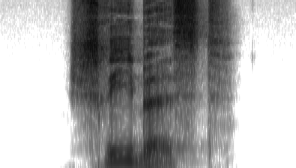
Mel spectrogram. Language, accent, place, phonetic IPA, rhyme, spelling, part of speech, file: German, Germany, Berlin, [ˈʃʁiːbəst], -iːbəst, schriebest, verb, De-schriebest.ogg
- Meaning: second-person singular subjunctive II of schreiben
